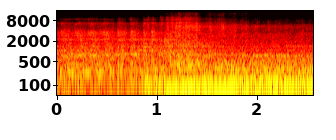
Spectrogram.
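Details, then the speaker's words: Ford 9600 diesel tractor started after a very long time, no preheat, clutch pressed: cranks and catches quickly, settling into a steady low chugging run with no misfires; starts and runs normally. "première petite vidéo sur le Ford il démarre il fonctionne"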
